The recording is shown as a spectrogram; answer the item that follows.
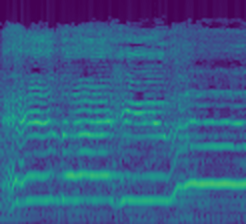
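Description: A woman singing, sliding up into a long held note and then stepping up to a higher held note near the end.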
